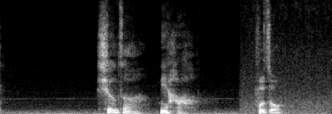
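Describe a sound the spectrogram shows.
A woman speaks calmly into a phone.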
